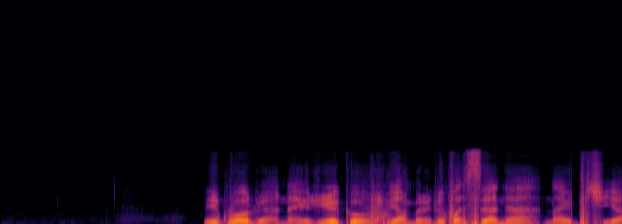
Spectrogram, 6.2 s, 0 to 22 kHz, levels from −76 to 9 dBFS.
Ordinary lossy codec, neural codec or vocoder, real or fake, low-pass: none; codec, 16 kHz, 0.7 kbps, FocalCodec; fake; 7.2 kHz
